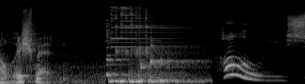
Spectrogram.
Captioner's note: loud ringing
